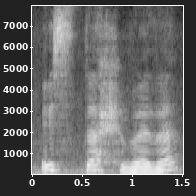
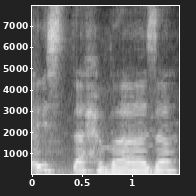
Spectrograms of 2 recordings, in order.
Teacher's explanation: ذال اور واو کو لمبا نہیں کرنا۔ بعض لوگ پڑھتے ہیں استحوذ یا استحواذ، تھوڑا تھوڑا بھی لمبا نہیں کرنا، بالکل چھوٹی سی مقدار ہوتی ہے۔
